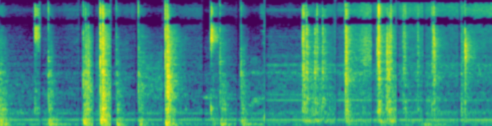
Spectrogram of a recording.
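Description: Irregular soft slaps and taps of hands patting out gordita dough and laying the raw rounds onto a metal griddle, with a quick run of taps a little after the middle, over a low steady hum.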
